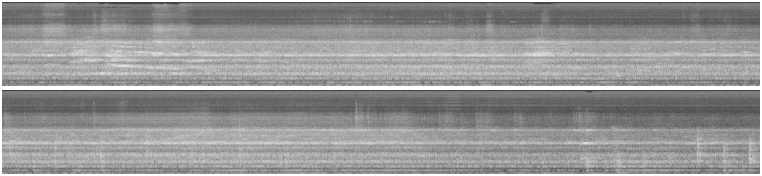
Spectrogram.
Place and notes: Kottbusser Tor, Kreuzberg, Berlin - railing, metal structures, contact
